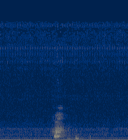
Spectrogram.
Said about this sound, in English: oh, I'm about to sneeze.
